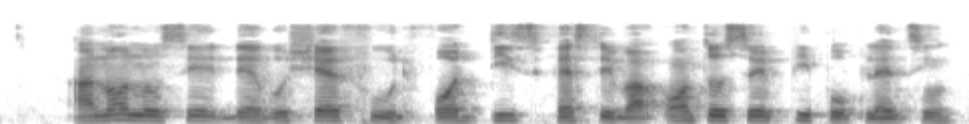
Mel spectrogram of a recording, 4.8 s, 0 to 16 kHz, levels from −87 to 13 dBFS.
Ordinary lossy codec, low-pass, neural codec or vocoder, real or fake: AAC, 96 kbps; 7.2 kHz; codec, 16 kHz, 4 kbps, X-Codec, WavLM features, trained on Multilingual LibriSpeech; fake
